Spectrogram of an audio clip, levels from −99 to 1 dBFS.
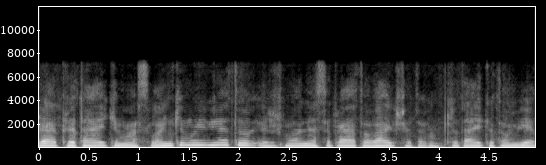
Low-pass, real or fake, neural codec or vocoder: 7.2 kHz; fake; codec, 16 kHz, 4 kbps, FreqCodec, smaller model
